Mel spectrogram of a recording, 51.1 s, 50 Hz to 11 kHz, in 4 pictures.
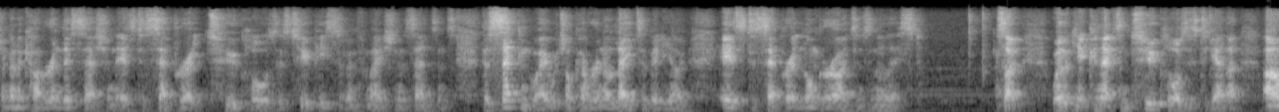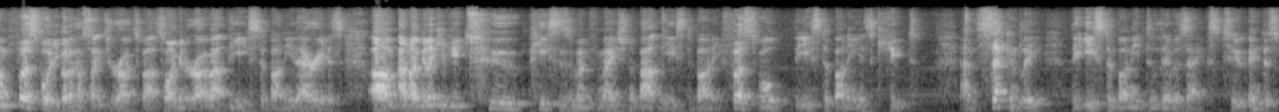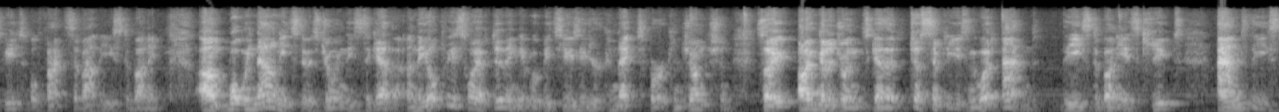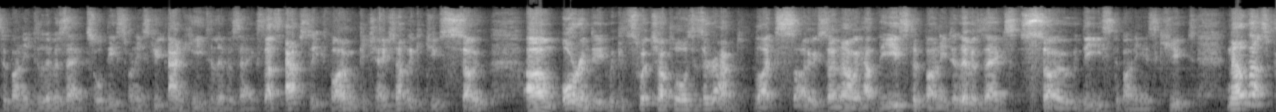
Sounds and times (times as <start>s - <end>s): Speech: 0.0s - 51.1s.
